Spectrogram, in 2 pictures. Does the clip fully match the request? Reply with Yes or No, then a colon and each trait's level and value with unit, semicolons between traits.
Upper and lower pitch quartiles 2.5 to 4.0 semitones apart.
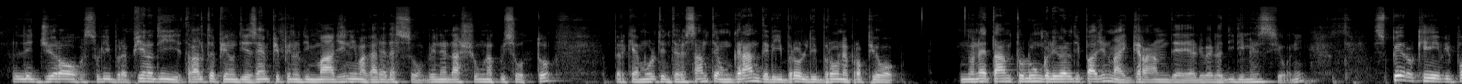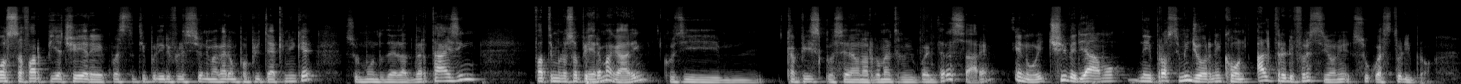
Yes: average, 3.3 semitones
